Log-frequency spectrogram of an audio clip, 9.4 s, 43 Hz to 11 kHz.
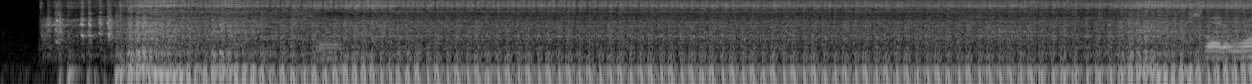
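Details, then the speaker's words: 1975 Honda CL360 Scrambler twin started on the electric starter, briefly warming: catches within a second, then settles into an even, steady twin-cylinder idle pulse with no knocks; runs really nice, healthy idle. "let it warm up just for a second here. So you can hear it. It runs really nice."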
